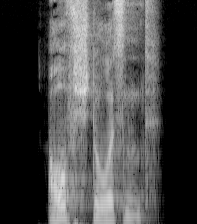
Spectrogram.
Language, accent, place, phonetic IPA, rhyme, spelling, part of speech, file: German, Germany, Berlin, [ˈaʊ̯fˌʃtoːsn̩t], -aʊ̯fʃtoːsn̩t, aufstoßend, verb, De-aufstoßend.ogg
- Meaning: present participle of aufstoßen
